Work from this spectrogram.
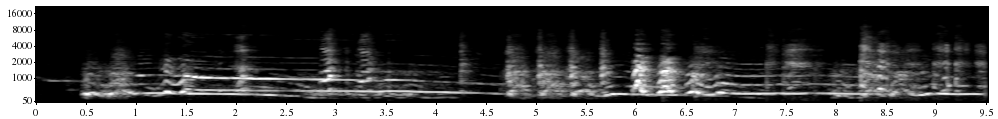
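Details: ['Howling by a white German Shepherd reacting to a howling dog on television: a long tone gliding slowly downward, then a wavering, lower held note, overlaid with rapid yips and sharp percussive clicks.']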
